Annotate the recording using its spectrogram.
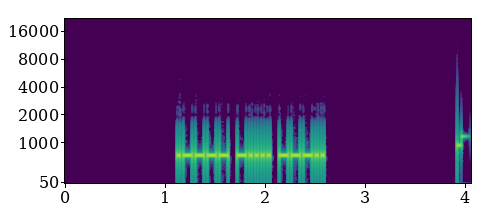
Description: Morse code, heard as a keyed tone, about 40 wpm, 700 Hz. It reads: 168
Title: Numbers - 3-Digit 40wpm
